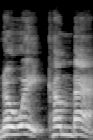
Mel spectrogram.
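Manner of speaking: very slow, high, loud, stretched-out, drawn-out yell. Speaker retelling what they yelled at fleeing enemies, retelling a yell. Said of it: "I just yelled".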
